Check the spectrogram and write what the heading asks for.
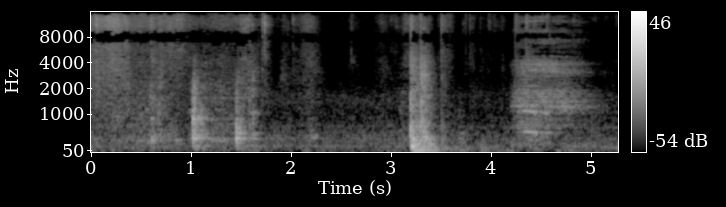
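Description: Packaging rustling and handling knocks as a plush toy is pulled out of its plastic mailer bag, with a few sharp crinkles in the first second and a half and one loud, deep thump about three seconds in.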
